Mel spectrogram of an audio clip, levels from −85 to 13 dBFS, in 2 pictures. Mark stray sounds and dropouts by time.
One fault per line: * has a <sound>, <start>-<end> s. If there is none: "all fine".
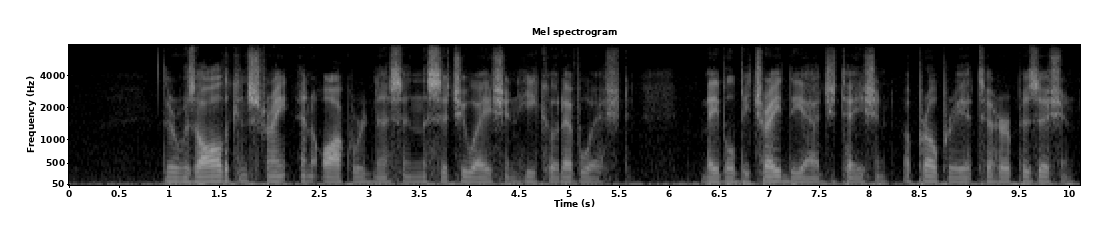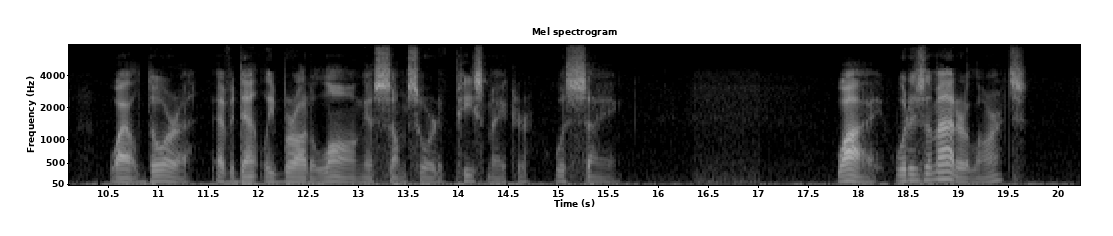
all fine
